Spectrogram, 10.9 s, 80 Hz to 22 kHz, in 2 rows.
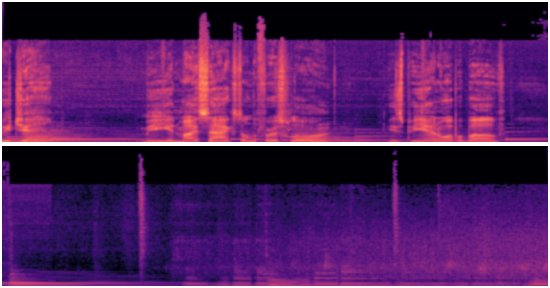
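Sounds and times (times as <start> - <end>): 
speech: 0.0 - 0.7, 1.4 - 5.7
steady rain falling: 0.0 - 3.9, 7.0 - 10.9
sustained low musical tones humming: 0.0 - 10.9.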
